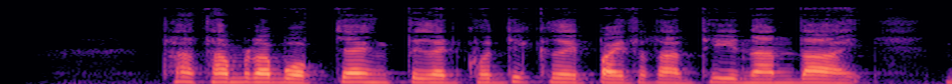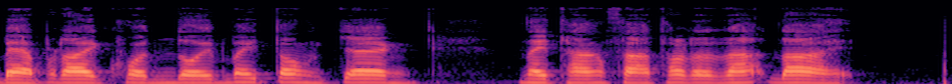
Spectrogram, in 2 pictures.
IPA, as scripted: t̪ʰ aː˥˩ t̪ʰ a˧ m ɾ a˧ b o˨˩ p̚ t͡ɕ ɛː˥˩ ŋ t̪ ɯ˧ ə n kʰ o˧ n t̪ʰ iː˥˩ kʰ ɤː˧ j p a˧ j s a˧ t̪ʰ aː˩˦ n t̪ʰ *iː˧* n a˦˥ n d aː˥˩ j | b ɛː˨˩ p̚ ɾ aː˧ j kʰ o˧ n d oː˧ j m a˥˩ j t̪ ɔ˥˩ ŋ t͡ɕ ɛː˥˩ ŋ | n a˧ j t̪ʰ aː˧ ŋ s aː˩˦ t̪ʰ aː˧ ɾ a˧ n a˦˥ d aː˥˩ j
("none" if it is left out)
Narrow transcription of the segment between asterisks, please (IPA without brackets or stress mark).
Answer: iː˥˩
